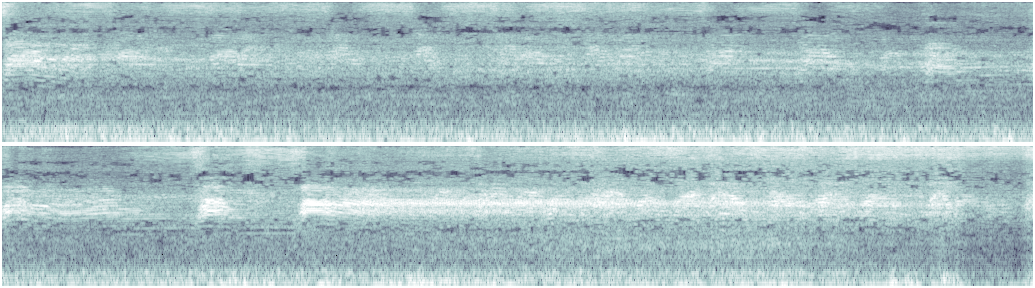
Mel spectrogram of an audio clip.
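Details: Dozens of cicadas sitting on a tree at the end of summer; a continuous piercing high buzz with pulsing surges, one nearby caller growing louder midway, faint traffic-like rumble beneath.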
